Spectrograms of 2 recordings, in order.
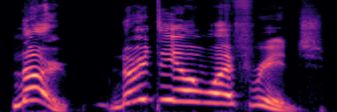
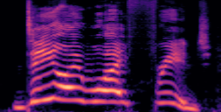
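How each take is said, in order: First: "no D I Y fridge" slow and punched like scolding; firm refusal. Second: "D I Y fridge" spelt out slowly, each letter hit; incredulous emphasis. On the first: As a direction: lay down the law on "D I Y". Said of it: "we do not sell D I Y fridges". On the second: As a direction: stretch out "D I Y" in disbelief. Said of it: "expected the fridge to be D I Y". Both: Pretend.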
